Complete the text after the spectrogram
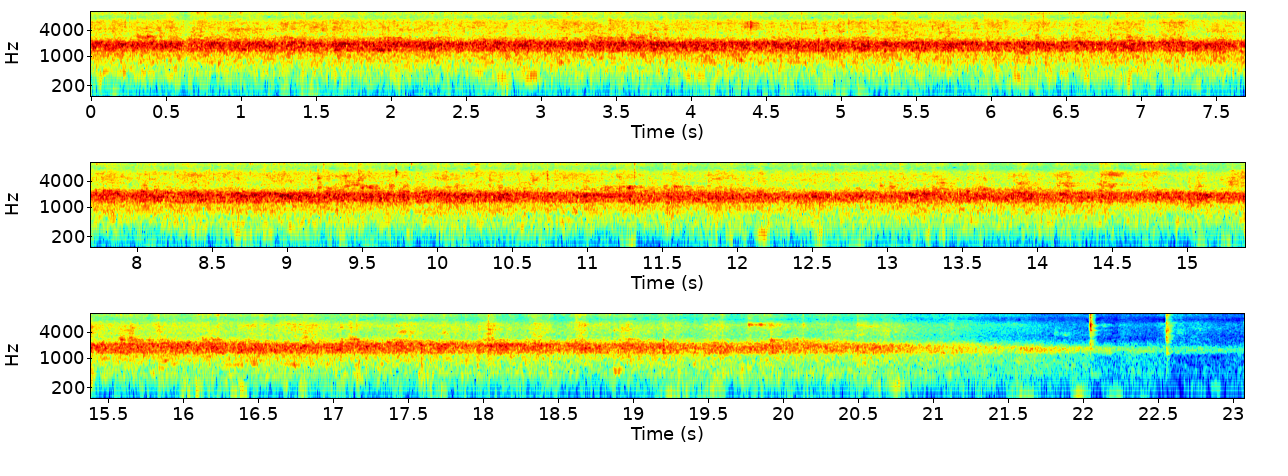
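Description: A large crowd applauds steadily in a large echoing hall, then the applause fades away.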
